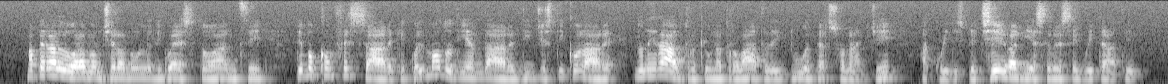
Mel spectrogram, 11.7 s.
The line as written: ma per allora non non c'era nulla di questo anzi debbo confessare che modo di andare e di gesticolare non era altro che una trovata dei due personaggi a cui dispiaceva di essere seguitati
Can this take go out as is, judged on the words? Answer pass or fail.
fail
